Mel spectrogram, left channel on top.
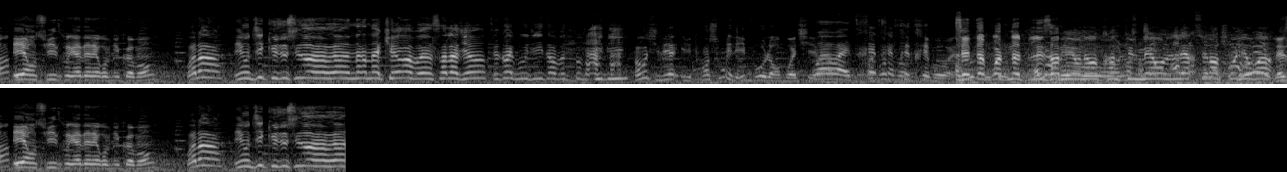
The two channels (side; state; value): right; drops out; at 3.5 s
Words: Et ensuite, regardez, elle est revenue comment? Voilà. Et on dit que je suis un arnaqueur, un saladien. C'est ça que vous dites dans votre pauvre Tibi. Par contre, franchement, il est beau leur boîtier. Ouais, très beau. Très beau. Ouais. C'est un Whatnot, les amis. On est en train de filmer en l'air. C'est la folie.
